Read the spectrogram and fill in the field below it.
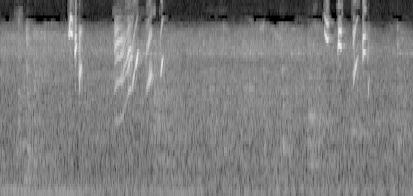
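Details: Twelve-year-old parva European goldfinch singing brief high twittered phrases in two bursts, one near the start and one near the end, separated by a quiet gap with a low background hum.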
